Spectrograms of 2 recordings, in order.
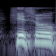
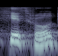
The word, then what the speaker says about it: Heathrow: 영국의 제1공항, 우리말로는 히스로 둘 다 통용이 되는데요. 영어식 발음은 히스로가 되겠습니다. Rules on noise, air quality and carbon emissions.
